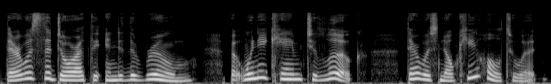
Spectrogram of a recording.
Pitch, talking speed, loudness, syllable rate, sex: 215 Hz, 250 wpm, -17 LUFS, 5.5 syllables/s, female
